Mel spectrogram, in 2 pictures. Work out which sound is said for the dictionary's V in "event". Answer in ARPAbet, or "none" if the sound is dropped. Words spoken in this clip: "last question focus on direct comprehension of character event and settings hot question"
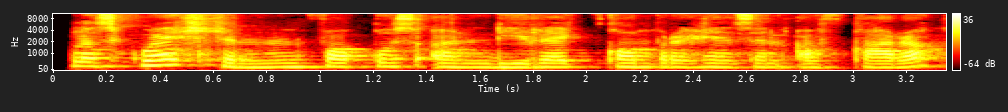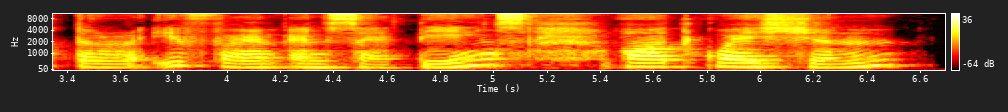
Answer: F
